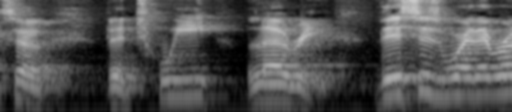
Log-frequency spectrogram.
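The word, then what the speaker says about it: Tuileries: to spell that this place is called the twi larry all right and tweelery is spelled t u i t-u-i-l-l-i-e-r-e-s all right so the twee larry this is where they were under house arrest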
